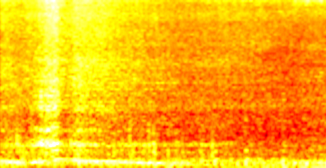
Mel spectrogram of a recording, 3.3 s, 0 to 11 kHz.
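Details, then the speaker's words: Jeep Grand Cherokee 4.0 straight six, head just put back on, cold and warming: smooth deep note jumping up quickly on a throttle blip and dropping back, no lifter ticking or knocks; revs freely. "I mean it's a straight six they sound so"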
